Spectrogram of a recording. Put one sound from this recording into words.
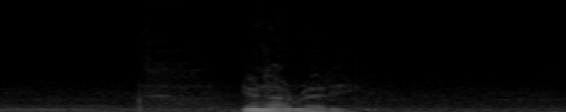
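A man answers quietly and firmly.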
